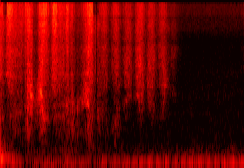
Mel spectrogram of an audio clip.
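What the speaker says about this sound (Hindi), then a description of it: "हाफ़ टी स्पून अजवाइन को हाथ में मसल के डालेंगे" Carom seeds (ajwain) crushed and rubbed between the palms over a bowl of flour for roll samosa dough, giving a close, dry, gritty rubbing that runs in quick strokes and then fades to quiet.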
